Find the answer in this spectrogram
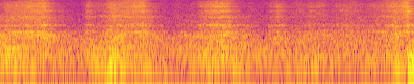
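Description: A clean cloth rag rubbing over a sanded mahogany and spotted-gum goblet in faint, repeated strokes, wiping off sanding dust before the polyurethane finish.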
